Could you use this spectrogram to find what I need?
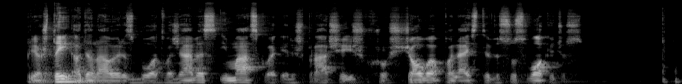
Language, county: Lithuanian, Vilnius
